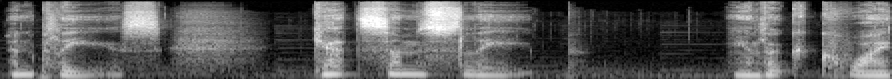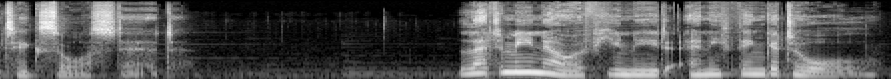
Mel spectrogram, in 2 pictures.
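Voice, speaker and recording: A woman playing a flirty, warm-hearted tavern innkeeper in an intimate roleplay audio drama, teasing coyly and playfully. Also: lowish voice, gravelly, exaggerated voice. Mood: tender, soft. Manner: coy, playful, unhurried teasing.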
